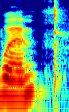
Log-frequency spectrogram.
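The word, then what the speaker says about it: wyrm: to get into so the word worm and it is spelled as in like earthworm comes from the anglo-saxon word worm which is spelled w-y-r-m and this was a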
